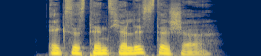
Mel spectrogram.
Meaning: inflection of existenzialistisch: 1. strong/mixed nominative masculine singular 2. strong genitive/dative feminine singular 3. strong genitive plural
- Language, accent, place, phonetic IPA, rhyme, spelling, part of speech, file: German, Germany, Berlin, [ɛksɪstɛnt͡si̯aˈlɪstɪʃɐ], -ɪstɪʃɐ, existenzialistischer, adjective, De-existenzialistischer.ogg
